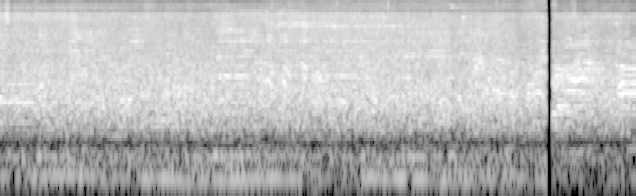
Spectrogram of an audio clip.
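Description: Steady hubbub of a crowded city street: many voices mixed with traffic noise. About five and a half seconds in, the sound cuts out for an instant and comes back.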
